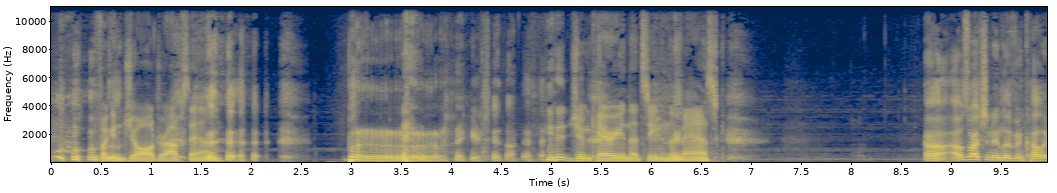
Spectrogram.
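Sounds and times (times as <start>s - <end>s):
laughter: 0.0s - 6.4s
speech: 0.1s - 7.0s, 8.7s - 9.9s
short breathy intake: 2.3s - 2.6s, 6.7s - 7.7s.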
